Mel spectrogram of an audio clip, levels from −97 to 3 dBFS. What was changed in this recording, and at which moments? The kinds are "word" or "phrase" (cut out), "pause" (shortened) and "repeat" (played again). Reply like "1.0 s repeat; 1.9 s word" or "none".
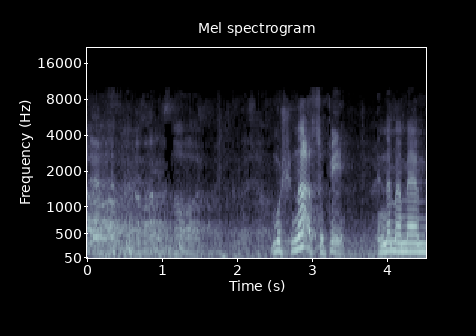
none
